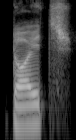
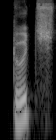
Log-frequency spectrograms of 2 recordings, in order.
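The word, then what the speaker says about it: Deutsch: Jadi bahasa Jerman itu deut ya teman-teman ya. Tulisannya emang agak susah nih. Tapi bentar T. Sor deutch bacanya deut ya bukan duch tapi deutch. Oke, selanjutnya Mas Ricky udah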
